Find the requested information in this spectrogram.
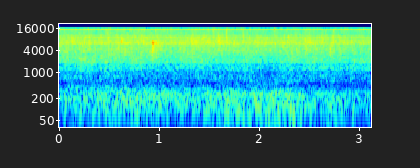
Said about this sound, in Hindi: गरज चमक के साथ मूसलाधार बारिश ने जल थल एक कर दिया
